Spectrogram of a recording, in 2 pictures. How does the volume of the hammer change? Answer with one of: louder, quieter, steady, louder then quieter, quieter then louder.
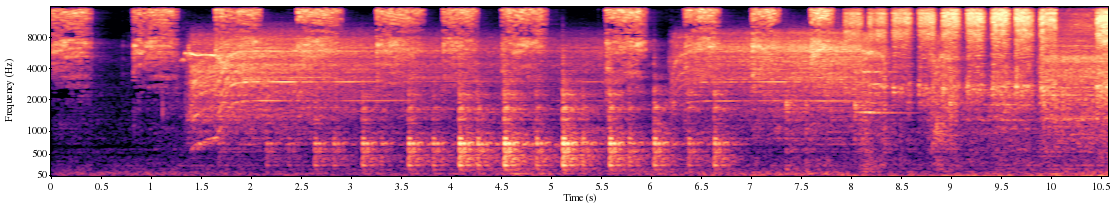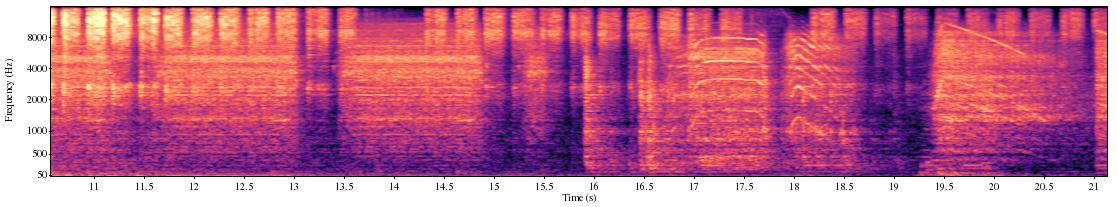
louder then quieter.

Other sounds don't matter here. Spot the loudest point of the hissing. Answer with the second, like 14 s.
11 s.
